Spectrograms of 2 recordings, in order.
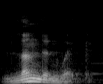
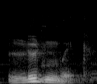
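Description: First: The first part sounds like 'London'. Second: The first part sounds like 'Luden'. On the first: The speaker calls it right. "the correct pronunciation is Londonwick" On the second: The speaker calls it wrong. "I keep referring to early Saxon London as Ludenwick"

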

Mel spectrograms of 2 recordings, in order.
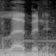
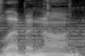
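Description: First: It is said the local Ohio city way. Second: It is said the usual way for the country. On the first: It names the city in Ohio. "In Ohio, there's a city called Lebanon, and we say Lebanon" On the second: It names the country. "but the country is Lebanon"

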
